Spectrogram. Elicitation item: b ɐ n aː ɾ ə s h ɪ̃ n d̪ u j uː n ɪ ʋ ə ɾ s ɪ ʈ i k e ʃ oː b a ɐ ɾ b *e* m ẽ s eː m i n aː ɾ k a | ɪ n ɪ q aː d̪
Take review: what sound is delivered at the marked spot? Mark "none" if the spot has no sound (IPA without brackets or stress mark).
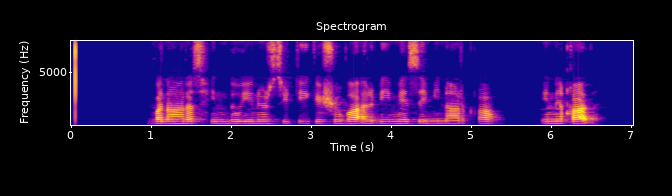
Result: i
